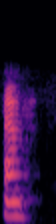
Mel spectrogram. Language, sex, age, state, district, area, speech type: Kannada, female, 18-30, Karnataka, Chikkaballapur, rural, conversation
